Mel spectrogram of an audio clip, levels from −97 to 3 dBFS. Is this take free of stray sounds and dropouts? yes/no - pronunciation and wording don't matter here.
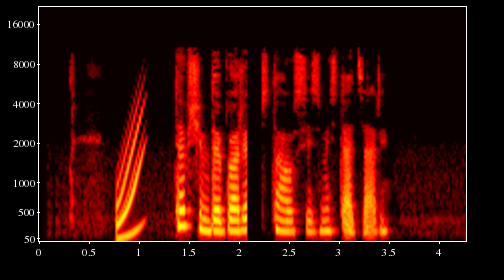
no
